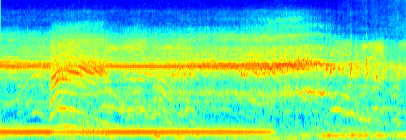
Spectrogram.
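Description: A car roars onto a playing field, loud, engine whining steadily while its tires skid and squeal across the ground for a few seconds before the noise eases off.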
